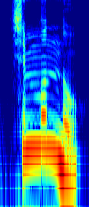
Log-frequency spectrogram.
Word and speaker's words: 신문로: 신문로, 역시 비음화가 일어납니다. 리을이 니은으로 바뀌죠. 그래서 RO가 아니라 NO로 적으셔야 합니다.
